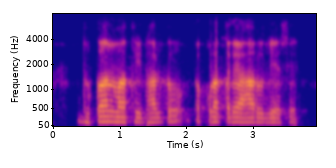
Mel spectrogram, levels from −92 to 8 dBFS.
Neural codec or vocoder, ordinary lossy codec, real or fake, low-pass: codec, 24 kHz, 6 kbps, HILCodec; Opus, 32 kbps; fake; 7.2 kHz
